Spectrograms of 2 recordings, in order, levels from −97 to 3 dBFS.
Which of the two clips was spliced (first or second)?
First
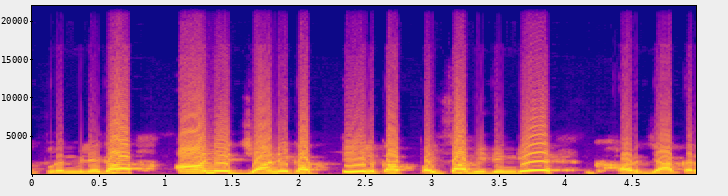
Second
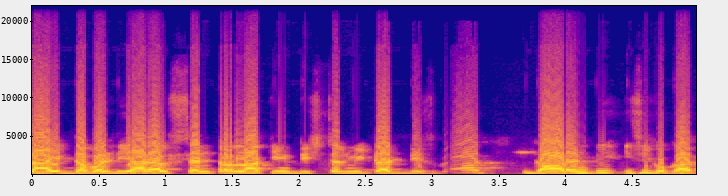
second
